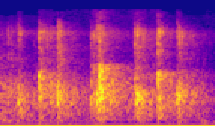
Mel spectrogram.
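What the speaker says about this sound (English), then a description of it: "another big hand clap of praise tonight" A church congregation claps hands in praise during a service, a brief burst of several rapid, fairly close claps in an uneven rhythm.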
